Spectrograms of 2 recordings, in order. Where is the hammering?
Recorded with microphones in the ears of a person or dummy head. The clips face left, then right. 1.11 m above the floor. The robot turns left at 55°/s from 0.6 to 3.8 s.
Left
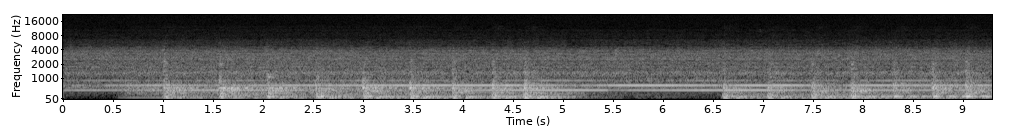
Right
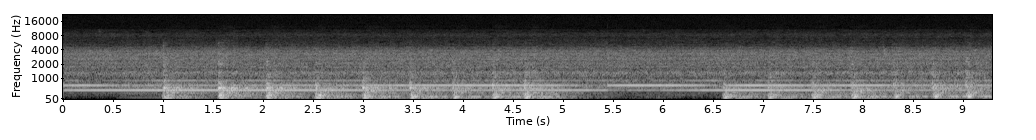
40° right (ahead or behind), 6.5 m; by 9.2 s 15° left (ahead or behind), 6.5 m.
